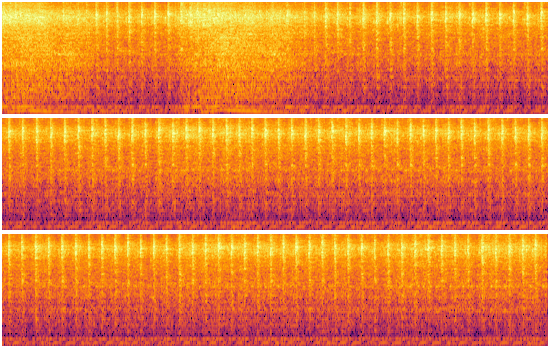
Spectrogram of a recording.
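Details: Engine running with a steady, fairly even knock of about three per second through idle and revs; source unclear without more checks; engine knocking noise.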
